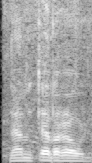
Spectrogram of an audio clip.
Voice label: "Feet", Yimas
